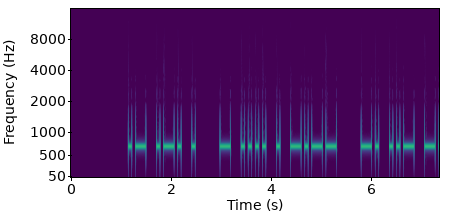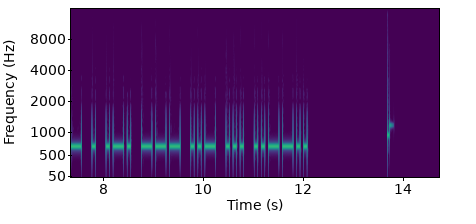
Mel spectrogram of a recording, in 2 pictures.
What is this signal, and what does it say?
Morse code, heard as a keyed tone, about 17 wpm, 700 Hz. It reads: ARE THEY NUMEROUS?
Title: Sentences from Top 1400 Words 17wpm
